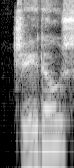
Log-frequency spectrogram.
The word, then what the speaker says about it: Jados: Today, we have Aly Jados. Is that how you say it? Jados, yes. From Blood People, the scary band name that they are.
